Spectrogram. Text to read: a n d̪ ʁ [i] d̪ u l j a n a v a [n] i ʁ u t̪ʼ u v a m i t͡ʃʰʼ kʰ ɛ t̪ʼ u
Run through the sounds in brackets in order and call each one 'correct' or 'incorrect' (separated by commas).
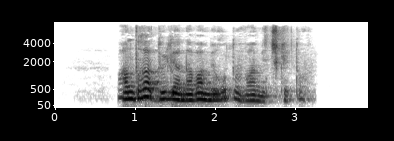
incorrect, incorrect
